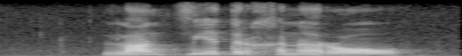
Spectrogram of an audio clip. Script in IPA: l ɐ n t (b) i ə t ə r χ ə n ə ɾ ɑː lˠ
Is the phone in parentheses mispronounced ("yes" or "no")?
yes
